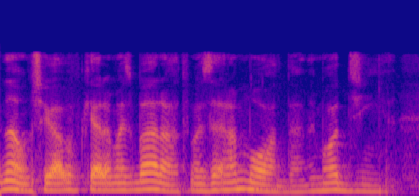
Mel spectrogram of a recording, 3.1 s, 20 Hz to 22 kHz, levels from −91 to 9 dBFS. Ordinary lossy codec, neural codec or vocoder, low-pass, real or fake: none; none; 7.2 kHz; real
